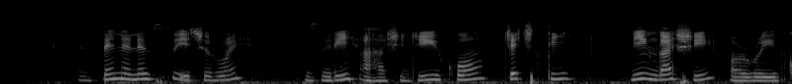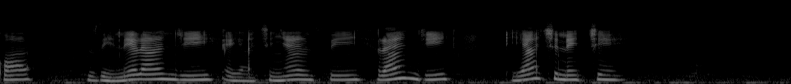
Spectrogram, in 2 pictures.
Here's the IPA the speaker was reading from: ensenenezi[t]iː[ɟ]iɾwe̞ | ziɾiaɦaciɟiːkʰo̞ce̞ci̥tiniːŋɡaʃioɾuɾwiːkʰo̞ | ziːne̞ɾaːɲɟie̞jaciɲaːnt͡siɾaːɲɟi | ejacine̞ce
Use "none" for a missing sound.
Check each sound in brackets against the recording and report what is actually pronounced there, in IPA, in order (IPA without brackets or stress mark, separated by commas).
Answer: s, c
